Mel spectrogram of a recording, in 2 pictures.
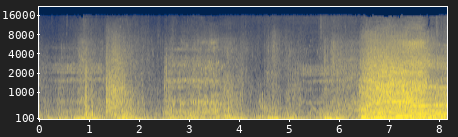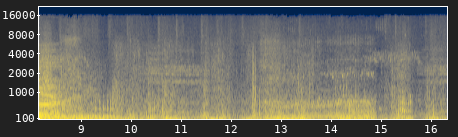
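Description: Heavy footsteps thud slowly on grass.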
